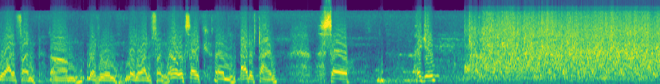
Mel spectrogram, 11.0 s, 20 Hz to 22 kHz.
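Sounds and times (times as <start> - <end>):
audience applauding: 7.7 - 11.0.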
